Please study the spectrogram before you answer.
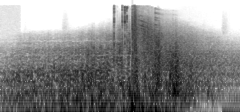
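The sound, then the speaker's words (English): Gunshots are fired inside a steakhouse, heard as loud, dense, rumbling blasts that fill about three seconds. A sharper, brighter burst stands out near the middle, and the din eases slightly toward the end. “I hadn't finished the sentence when the first bullet hit. I was on the floor when the second skimmed my ear.”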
